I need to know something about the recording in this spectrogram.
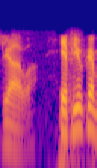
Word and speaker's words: Yahowah: Torah you can pronounce yahwah if you can pronounce the verb haa you can pronounce yahwah's name if you can say shalom you can say yahweh's name indeed because yahwa yada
